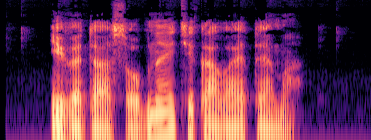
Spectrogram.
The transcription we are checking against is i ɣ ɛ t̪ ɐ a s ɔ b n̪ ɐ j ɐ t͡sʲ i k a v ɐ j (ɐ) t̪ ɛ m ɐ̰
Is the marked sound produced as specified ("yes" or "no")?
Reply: yes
